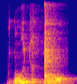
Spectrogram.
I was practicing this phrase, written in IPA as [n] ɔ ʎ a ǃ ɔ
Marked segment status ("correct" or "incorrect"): incorrect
